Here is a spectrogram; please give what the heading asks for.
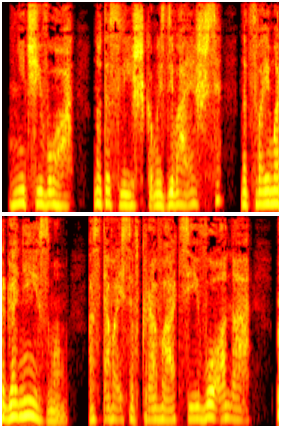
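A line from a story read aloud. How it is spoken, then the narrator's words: Irritated hiss. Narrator (Russian): прошипела змея с раздражением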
